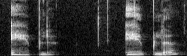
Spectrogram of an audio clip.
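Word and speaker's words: æble: So let's just write down Able.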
